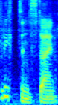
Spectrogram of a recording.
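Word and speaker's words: Liechtenstein: I have never heard of Likenstein. Holy It's small. That is tiny. Yeah. No, it's pronouncenstein because it's German.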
